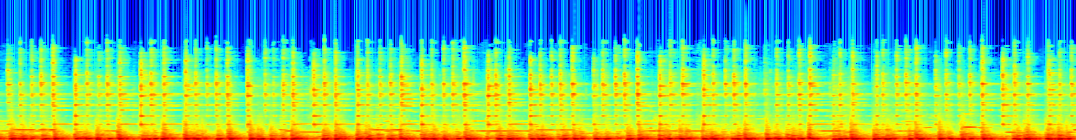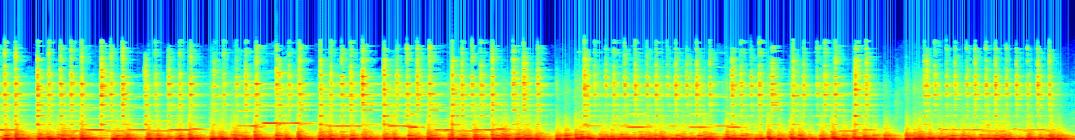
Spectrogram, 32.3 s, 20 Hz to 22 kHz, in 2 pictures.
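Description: Japanese festival hayashi music: a bamboo transverse flute (shinobue) plays a melody over rapid, steady strokes on small shime-daiko drums, with a large drum beneath. The playing drops out briefly about 24 seconds in and again just before the end.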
